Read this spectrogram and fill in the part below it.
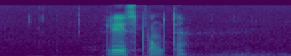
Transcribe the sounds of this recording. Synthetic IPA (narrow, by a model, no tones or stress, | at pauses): lyːspʰʊŋkt̪ʰə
